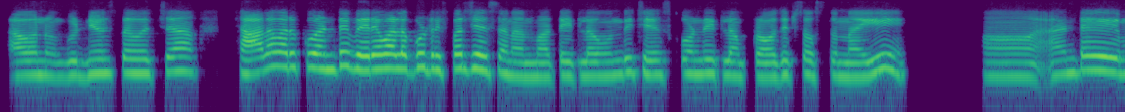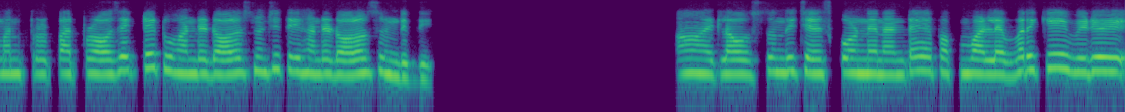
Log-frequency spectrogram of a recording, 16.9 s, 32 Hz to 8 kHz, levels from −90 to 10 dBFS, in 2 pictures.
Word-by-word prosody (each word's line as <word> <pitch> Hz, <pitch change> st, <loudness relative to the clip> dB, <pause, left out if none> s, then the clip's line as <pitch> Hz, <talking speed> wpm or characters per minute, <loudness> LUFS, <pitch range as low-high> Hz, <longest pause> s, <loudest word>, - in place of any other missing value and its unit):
అవును. 195 Hz, 0 st, -2 dB
గుడ్ 195 Hz, -1 st, -5 dB
న్యూస్‌తో 215 Hz, +1 st, -2 dB
వచ్చా. 230 Hz, +3 st, -3 dB, 0.5 s
చాలా 220 Hz, +6 st, +4 dB
వరకు 295 Hz, 0 st, 0 dB
అంటే, 265 Hz, +3 st, +1 dB
వేరే 260 Hz, +1 st, +7 dB
వాళ్ళకి 270 Hz, -2 st, +4 dB
కూడా 290 Hz, -2 st, +2 dB
రిఫర్ 275 Hz, +3 st, -1 dB
చేశాను 220 Hz, -6 st, 0 dB
అన్నమాట. 180 Hz, -1 st, -4 dB
ఇట్లా 185 Hz, +1 st, -5 dB
ఉంది 205 Hz, +4 st, -5 dB
చేసుకోండి. 205 Hz, +1 st, -4 dB
ఇట్లా 200 Hz, -2 st, -4 dB, 0.2 s
ప్రాజెక్ట్స్ 185 Hz, +3 st, -2 dB
వస్తున్నాయి. 190 Hz, +4 st, -2 dB, 0.8 s
ఆహ్, 185 Hz, 0 st, -6 dB, 0.2 s
అంటే 220 Hz, +5 st, -2 dB, 0.3 s
మన 210 Hz, 0 st, -1 dB
ప్ర 210 Hz, -, -5 dB
పర్ 215 Hz, -1 st, -1 dB
ప్రాజె‌క్టే 230 Hz, +6 st, +2 dB
200 215 Hz, -3 st, +1 dB
డాలర్స్ 215 Hz, +3 st, +1 dB
నుంచి 235 Hz, +3 st, -2 dB
300 215 Hz, -3 st, +1 dB
డాలర్స్ 210 Hz, +2 st, +3 dB
ఉండిద్ది. 175 Hz, -4 st, -2 dB, 1.9 s
ఆ! -, -, -1 dB, 0.2 s
ఇట్లా 210 Hz, +1 st, -1 dB
వస్తుంది. 225 Hz, +3 st, -2 dB
చేసుకోండి, 215 Hz, 0 st, +2 dB
అనంటే, 205 Hz, +2 st, 0 dB, 0.2 s
పాపం 215 Hz, -1 st, -3 dB
వాళ్ళెవ్వరికి 220 Hz, +6 st, +2 dB, 0.2 s
వీడియో 240 Hz, +1 st, +5 dB
215 Hz, 140 wpm, -20 LUFS, 200-235 Hz, 1.9 s, వేరే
